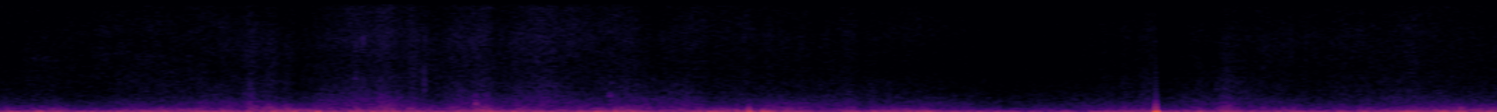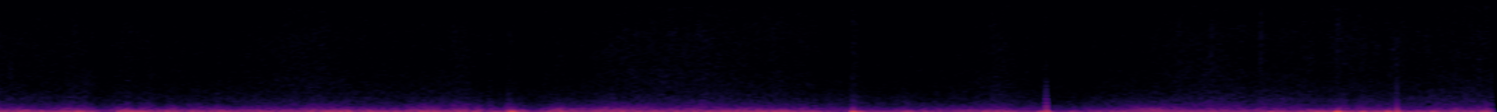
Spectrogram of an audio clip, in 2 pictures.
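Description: Fingertips of both hands rub and scratch a fist-sized, fluffy grey-and-white faux fur windscreen covering a hollow microphone head. The result is a dense, muffled, wind-like rumble concentrated in the deep lows, steady throughout with occasional brief thumps.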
